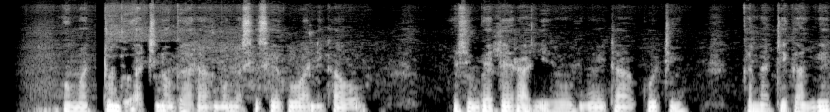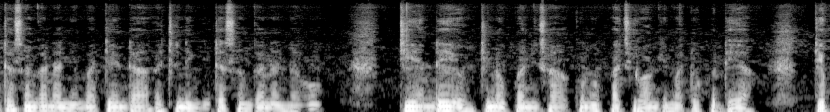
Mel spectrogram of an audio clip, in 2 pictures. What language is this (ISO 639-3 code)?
ndc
